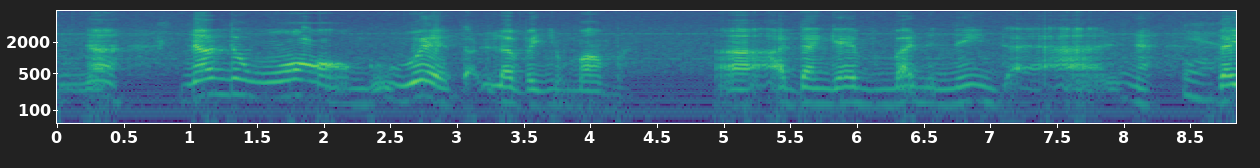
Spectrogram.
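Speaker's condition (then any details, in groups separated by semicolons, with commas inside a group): Cerebral palsy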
